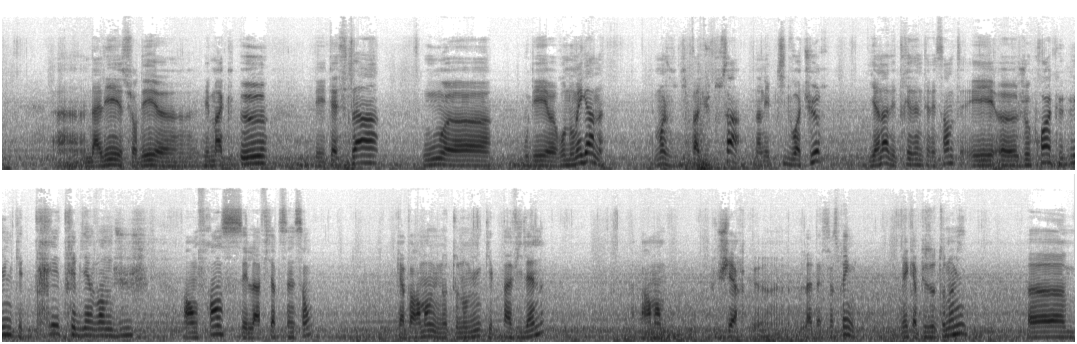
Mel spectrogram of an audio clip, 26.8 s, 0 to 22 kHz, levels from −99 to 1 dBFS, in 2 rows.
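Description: Nothing in the audio stood out as a technical problem on listening.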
